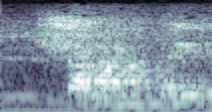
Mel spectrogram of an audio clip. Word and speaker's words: Xavante: Sciamante, che si scrive con la X, Xavante, ma si pronuncia Sciamante,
